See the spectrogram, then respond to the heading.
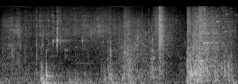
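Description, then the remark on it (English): A vase is knocked over by Neo in the scene with the Oracle and breaks: a dull thunk, then a bright ceramic crack and a loud burst of shattering with pieces clattering and scattering before fading. No one speaks. “When the Oracle anticipates Neo knocking over the vase, and don't worry about the vase.”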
